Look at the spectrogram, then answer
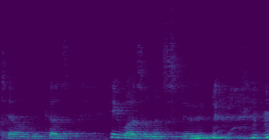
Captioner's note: laughs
